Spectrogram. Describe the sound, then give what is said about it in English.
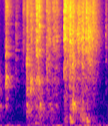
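A dog, Sadie, tumbles down a flight of stairs in a quick flurry of thumps and scrabbling paws, moderately loud, with no one speaking. “Sadie Dog has a tendency to fall down the stairs.”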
